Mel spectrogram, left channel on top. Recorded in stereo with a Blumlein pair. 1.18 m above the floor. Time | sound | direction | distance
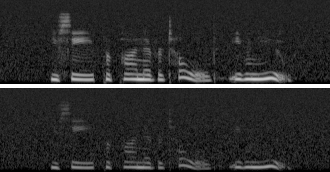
0.5 | a woman speaking | 35° left | ?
